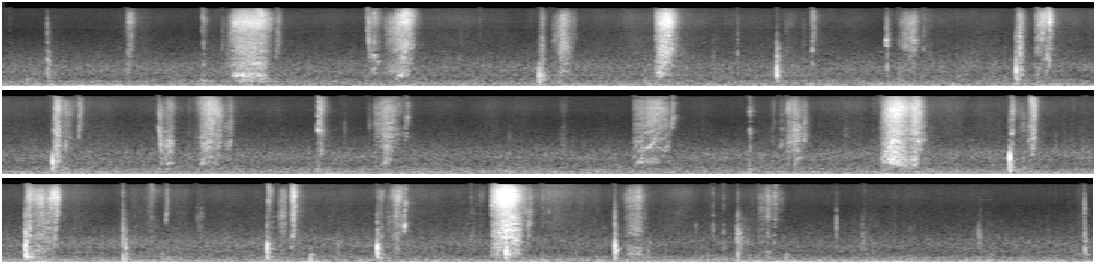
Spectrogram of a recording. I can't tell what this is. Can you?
squeaky shoes
steps, foot, footstep, shoes, squeaky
